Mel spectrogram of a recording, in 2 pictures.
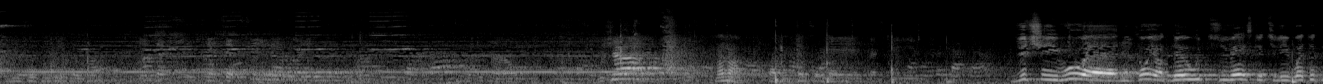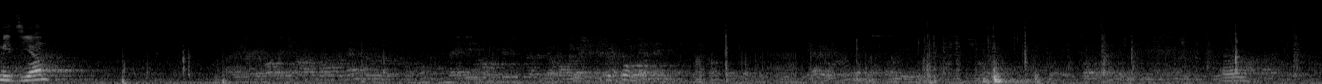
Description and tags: theater crew stage setup voices quebecois and mandarin2
crew, mandarin, quebecois, setup, stage, theater, voices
